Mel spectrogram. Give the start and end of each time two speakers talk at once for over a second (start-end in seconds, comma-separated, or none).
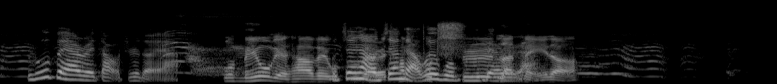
3.3-5.4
